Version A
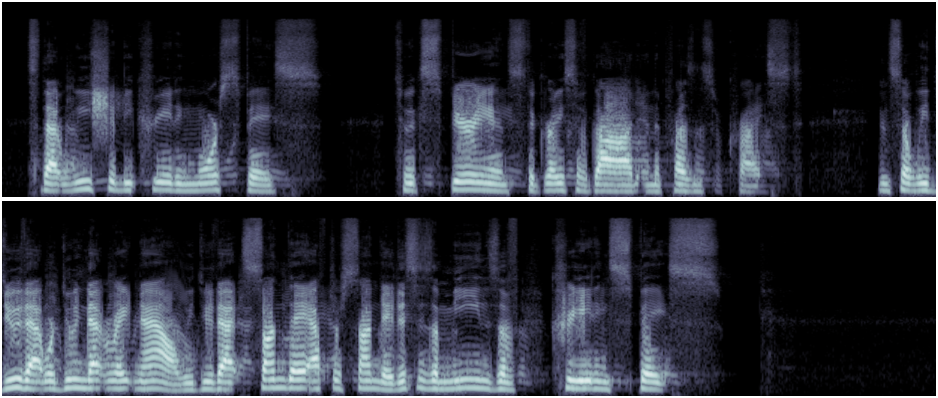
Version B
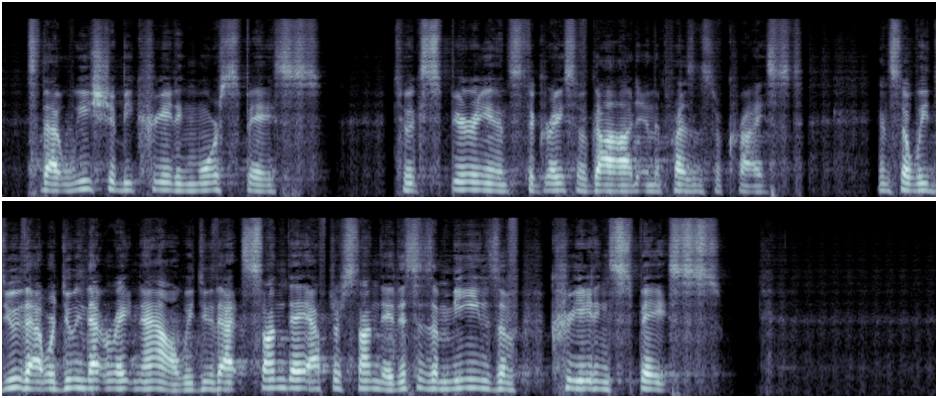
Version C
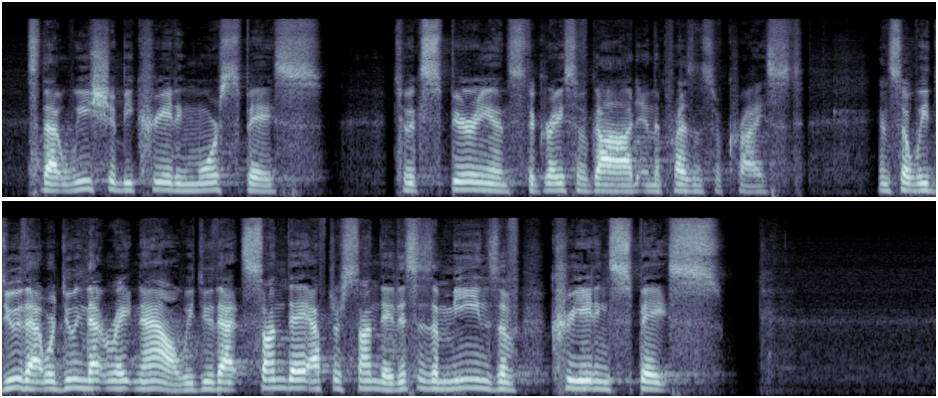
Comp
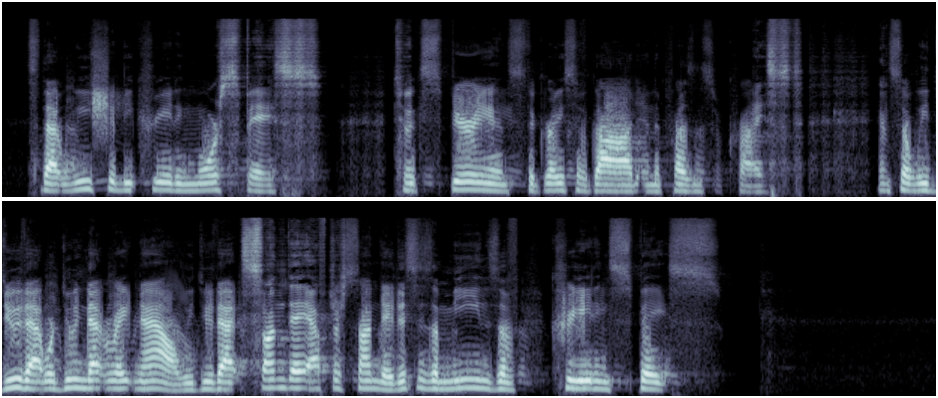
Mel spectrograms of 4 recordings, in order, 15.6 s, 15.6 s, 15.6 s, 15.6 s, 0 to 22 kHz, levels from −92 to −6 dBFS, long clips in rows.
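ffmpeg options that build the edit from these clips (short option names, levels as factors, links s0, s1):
-filter_complex "[1:a]asplit=3[s0][s1][s2];[0:a]asplit=4[s3][s4][s5][s6];[s3]atrim=end=1.782[s7];[s0]atrim=start=1.778:end=3.402[s8];[s4]atrim=start=3.398:end=6.242[s9];[s1]atrim=start=6.238:end=7.372[s10];[s5]atrim=start=7.368:end=9.762[s11];[s2]atrim=start=9.758:end=10.632[s12];[s6]atrim=start=10.628[s13];[s7][s8]acrossfade=d=0.004:c1=hsin:c2=hsin[s14];[s14][s9]acrossfade=d=0.004:c1=hsin:c2=hsin[s15];[s15][s10]acrossfade=d=0.004:c1=hsin:c2=hsin[s16];[s16][s11]acrossfade=d=0.004:c1=hsin:c2=hsin[s17];[s17][s12]acrossfade=d=0.004:c1=hsin:c2=hsin[s18];[s18][s13]acrossfade=d=0.004:c1=hsin:c2=hsin"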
